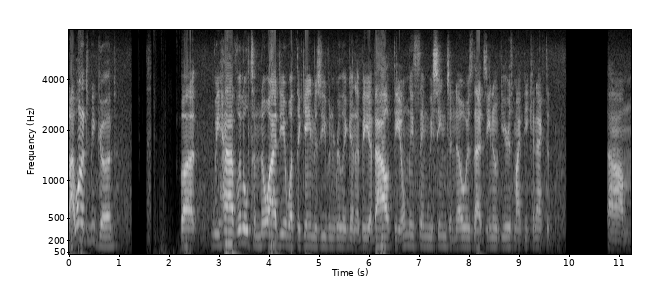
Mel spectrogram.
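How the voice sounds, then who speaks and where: Bright, sharp-voiced man rambling casually. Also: medium pitch, slight background noise, low-quality recording. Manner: hedging, repetitive, circling back over points. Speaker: gaming streamer. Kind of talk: casual rambling game commentary.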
